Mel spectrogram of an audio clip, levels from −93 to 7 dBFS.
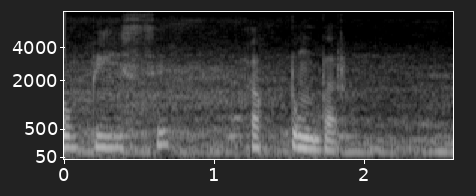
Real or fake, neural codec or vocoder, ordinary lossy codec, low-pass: fake; codec, 16 kHz, 8 kbps, FreqCodec, larger model; none; none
